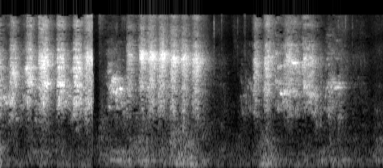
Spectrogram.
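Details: Budgerigar chicks in a nest box being fed by their mother, giving harsh, raspy, high-pitched bursts in two loud runs broken by a short silence, then a softer third run.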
